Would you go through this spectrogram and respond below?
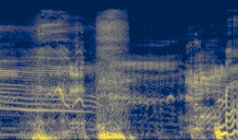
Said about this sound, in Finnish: Tässä on nämä erittäin äänekkäitä kuulemma nämä lampaat, etenkin aamulla. Mikä niitä niin kuin aamulla sitten määkityttää?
